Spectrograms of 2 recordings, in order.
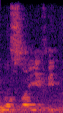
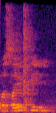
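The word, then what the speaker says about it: وَالصَّيْف: Dia baca surah Ila fi Quraisyin ila fi rihlatas sita'i was-sayfi. Dibacanya was-sayfi. Tapi kiainya bukan was-sayfi. Was-sayf kalau waqaf, kalau mati atau diberhentikan jangan dibaca. Jadi was-sayf.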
